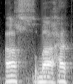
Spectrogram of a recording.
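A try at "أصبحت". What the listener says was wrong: Sword more heavy. Asbahat. You're saying us. No, not us. Asbahat.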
